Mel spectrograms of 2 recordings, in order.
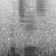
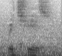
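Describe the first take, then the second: No difference in how they are said.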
